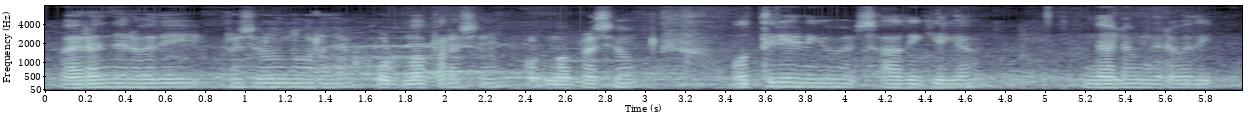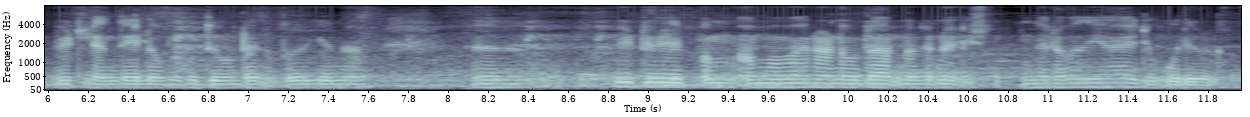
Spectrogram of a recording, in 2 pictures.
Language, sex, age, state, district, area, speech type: Malayalam, male, 18-30, Kerala, Idukki, rural, spontaneous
